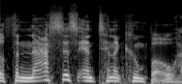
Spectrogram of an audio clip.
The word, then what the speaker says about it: Thanasis Antetokounmpo: All right, so Thanasis Antetokounmpo has been in Milwaukee for his entire career. – Excellent pronunciation, by the way.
